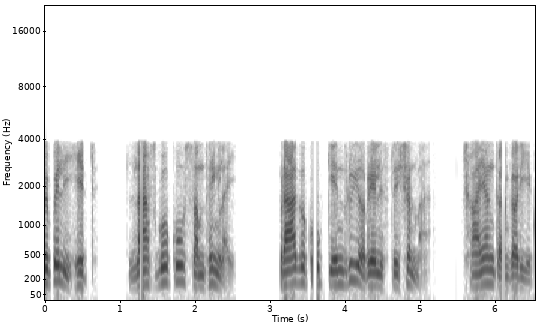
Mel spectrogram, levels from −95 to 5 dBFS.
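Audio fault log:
1.26–1.31 s, 3.56–3.66 s, 6.08–6.19 s: packet loss on an ADPCM call. The speech drops into hard-edged silence for about 40, 60 and 40 ms, roughly two or three packets each. When sound resumes, the decoder's adaptive predictor and step size no longer match the sender's, so the speech returns with brief distortion before settling. That recovery artefact separates it from a plain dropout or mute. The line's light 32 kbit/s G.726 grain and 250 Hz–3.7 kHz band stay constant throughout.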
